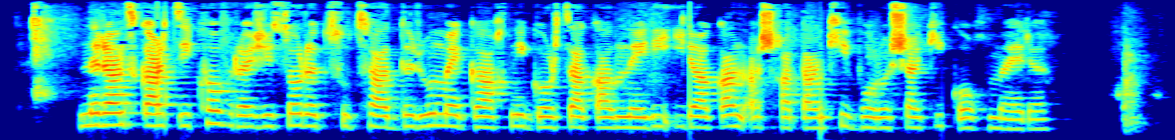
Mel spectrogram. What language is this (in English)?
Armenian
